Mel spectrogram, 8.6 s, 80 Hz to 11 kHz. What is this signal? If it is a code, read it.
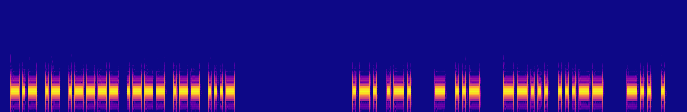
Morse code, heard as a keyed tone, about 35 wpm, 700 Hz. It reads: KA1JWV RR TU 73 DE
